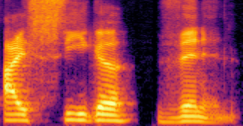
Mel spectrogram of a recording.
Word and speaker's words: Eisige Venen: Curtis from a site iciga venen doing vocals gotcha so it is isiga vinnin I uh I don't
